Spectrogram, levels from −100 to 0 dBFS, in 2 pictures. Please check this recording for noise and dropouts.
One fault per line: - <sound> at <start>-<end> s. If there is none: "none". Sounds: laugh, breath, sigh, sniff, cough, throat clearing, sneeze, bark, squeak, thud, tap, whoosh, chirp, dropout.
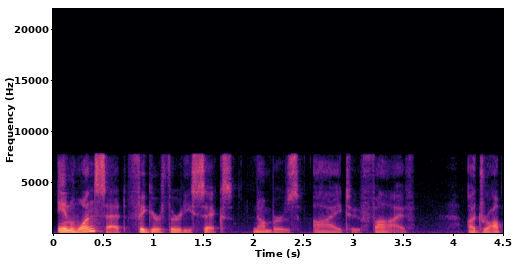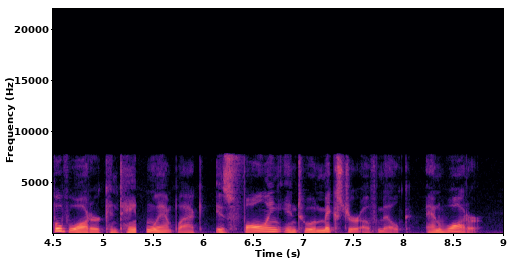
- dropout at 5.3-5.4 s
